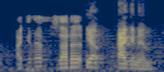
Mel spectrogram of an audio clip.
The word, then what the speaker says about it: Aghanim: Yep, Aghanim. It's the H, there's like, Aghanim and Sahasrara have weird H's in places you're not supposed to pronounce them.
